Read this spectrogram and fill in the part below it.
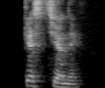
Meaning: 1. to question, interrogate 2. to call into question 3. to question, ask (someone) 4. to inquire, ask (about)
- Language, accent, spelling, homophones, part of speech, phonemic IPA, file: French, Canada, questionner, questionné / questionnées / questionnés, verb, /kɛs.tjɔ.ne/, LL-Q150 (fra)-questionner.wav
